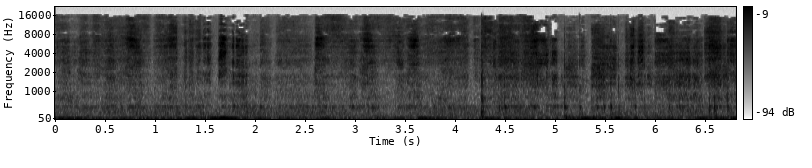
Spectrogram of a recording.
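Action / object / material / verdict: scrape / hardcover book with printed cover / coated paperboard / none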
